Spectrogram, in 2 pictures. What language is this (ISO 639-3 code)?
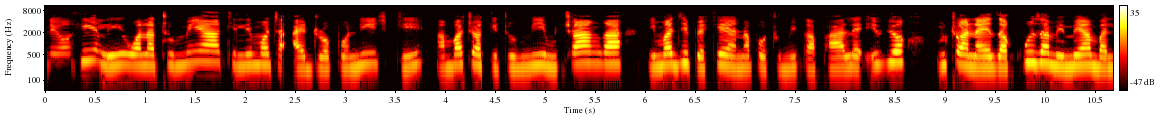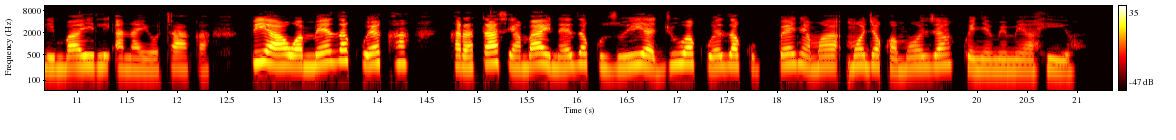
swa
